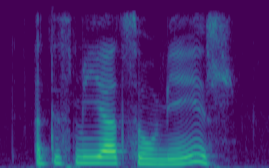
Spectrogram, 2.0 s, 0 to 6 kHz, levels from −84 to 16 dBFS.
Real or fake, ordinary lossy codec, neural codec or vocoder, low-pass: real; AAC, 48 kbps; none; 5.4 kHz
